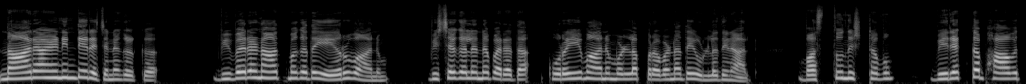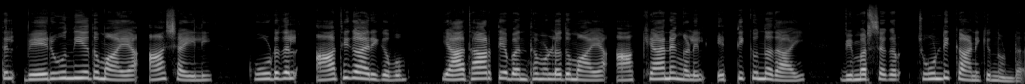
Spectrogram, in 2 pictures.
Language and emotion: Malayalam, neutral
